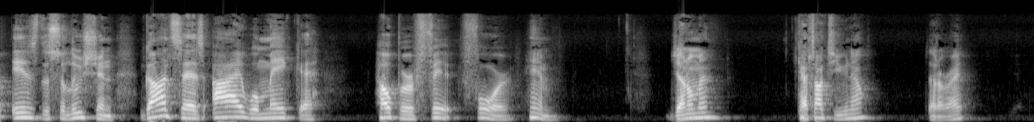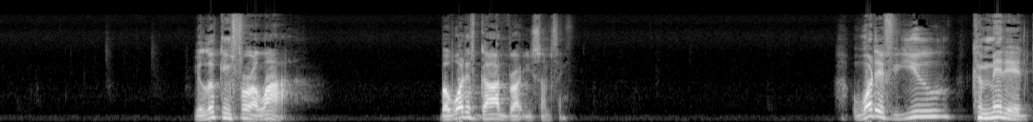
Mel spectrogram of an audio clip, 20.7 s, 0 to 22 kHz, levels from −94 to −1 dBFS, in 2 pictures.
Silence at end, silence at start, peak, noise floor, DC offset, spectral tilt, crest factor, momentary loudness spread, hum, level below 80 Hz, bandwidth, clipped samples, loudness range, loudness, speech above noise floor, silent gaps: 0.05 s; 0 s; 0 dBFS; -70 dBFS; under 0.1%; -4 dB/octave; 18 dB; 13 LU; none; -56 dBFS; 14 kHz; under 0.1%; 12 LU; -15 LUFS; 55 dB; none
